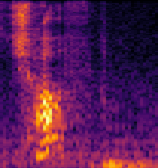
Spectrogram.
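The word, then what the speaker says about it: chough: look at this chuff maybe it's chuff chuff like tough oh it makes sense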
